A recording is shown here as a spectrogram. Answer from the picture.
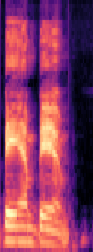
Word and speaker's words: Bam Bam: But that that just doesn't bam bam. Not bam bam bum bum.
